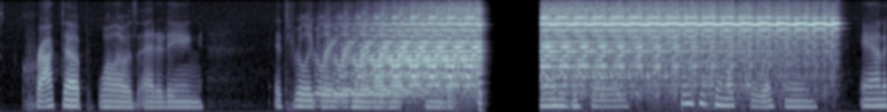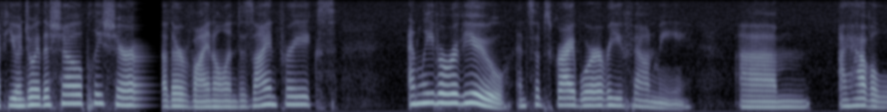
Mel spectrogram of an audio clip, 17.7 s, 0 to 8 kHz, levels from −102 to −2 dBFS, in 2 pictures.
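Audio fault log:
3.06–8.54 s, feedback howl: A tone at around 4 kHz rises out of the audio and climbs to about 17 dB above the speech, pulsing roughly every fifth of a second. Two devices on the same call are sharing one room, so sound leaving a loudspeaker is picked up again by a microphone and sent back louder on each trip. Each pass around that loop reinforces the frequency it favours most, so the repeats grow into a single ringing pitch until the loop is broken.
4.80–5.41 s and 10.21–10.50 s, long network dropout: Both times the sound turns into a fading buzz or hiss, the receiver's attempt to stretch out the last audio it had. After that comes silence, lasting about half a second the first time and about 0.12 s the second. When the audio returns, it picks up further along, and whatever fell in the gap never plays. The likely cause is a run of lost network packets.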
